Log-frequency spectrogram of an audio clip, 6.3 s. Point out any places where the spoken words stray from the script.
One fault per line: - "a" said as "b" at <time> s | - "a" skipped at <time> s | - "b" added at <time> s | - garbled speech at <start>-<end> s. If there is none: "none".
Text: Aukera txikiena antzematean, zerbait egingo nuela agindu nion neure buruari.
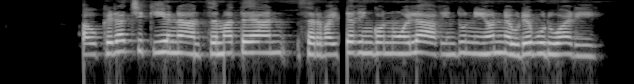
none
